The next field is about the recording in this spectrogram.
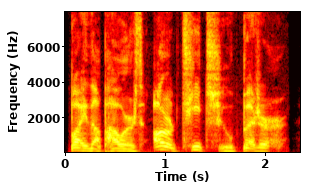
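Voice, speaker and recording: A man voicing a cunning, commanding old pirate sea cook who drawls threats in rough seafaring dialect, as in an audiobook. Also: medium pitch, animated, moderate pace, bright, forceful tone, no echo, studio quality. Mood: menacing. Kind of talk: dramatised audiobook reading.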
